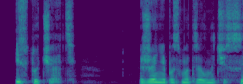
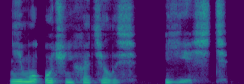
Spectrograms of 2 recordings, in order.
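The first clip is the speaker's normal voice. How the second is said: ordinary delivery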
